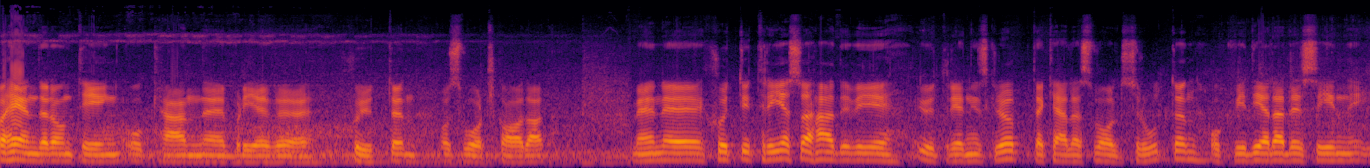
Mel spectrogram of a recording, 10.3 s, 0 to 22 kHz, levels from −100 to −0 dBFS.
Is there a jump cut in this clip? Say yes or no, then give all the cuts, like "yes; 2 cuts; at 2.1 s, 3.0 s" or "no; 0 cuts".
yes; 2 cuts; at 4.7 s, 9.1 s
